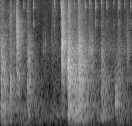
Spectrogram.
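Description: Two men high-five with a loud slap.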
